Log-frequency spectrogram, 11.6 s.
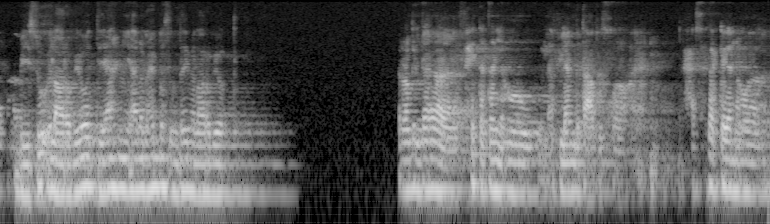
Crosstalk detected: No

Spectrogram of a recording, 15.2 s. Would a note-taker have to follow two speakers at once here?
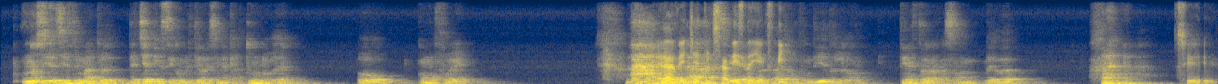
Yes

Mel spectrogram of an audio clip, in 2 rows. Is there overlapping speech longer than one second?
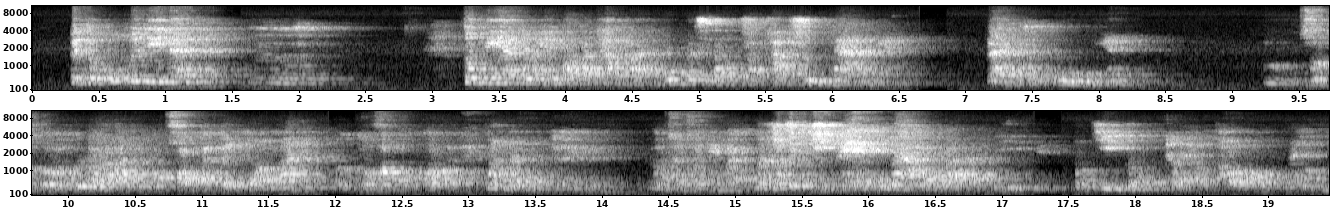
No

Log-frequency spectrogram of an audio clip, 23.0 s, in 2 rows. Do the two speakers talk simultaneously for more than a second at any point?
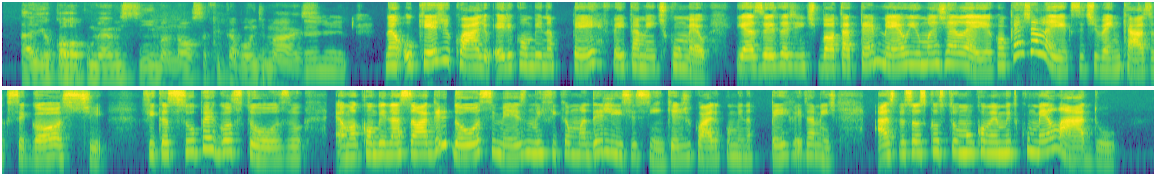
No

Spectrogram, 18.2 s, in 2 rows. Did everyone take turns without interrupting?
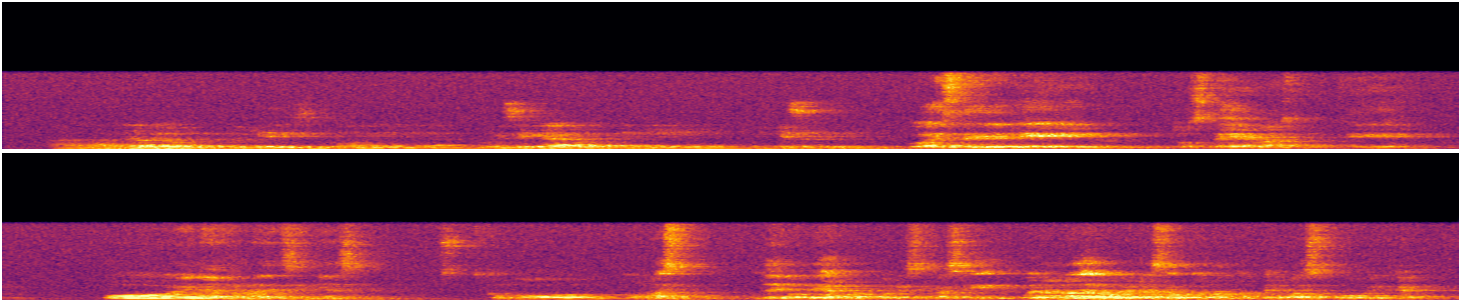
Yes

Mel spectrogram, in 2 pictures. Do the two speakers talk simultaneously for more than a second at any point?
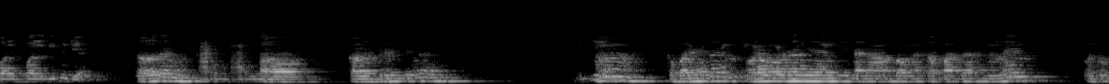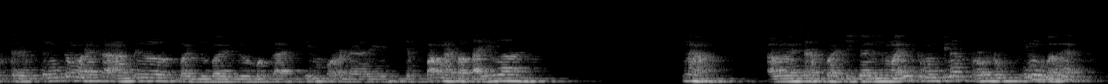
Yes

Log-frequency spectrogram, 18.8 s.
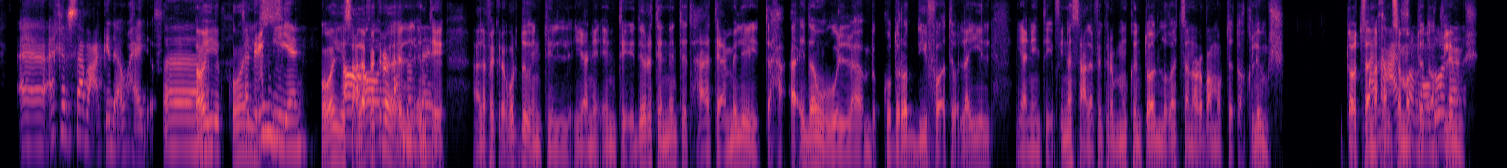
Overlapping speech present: Yes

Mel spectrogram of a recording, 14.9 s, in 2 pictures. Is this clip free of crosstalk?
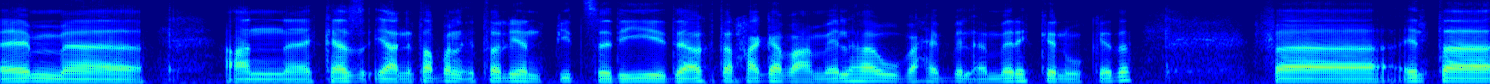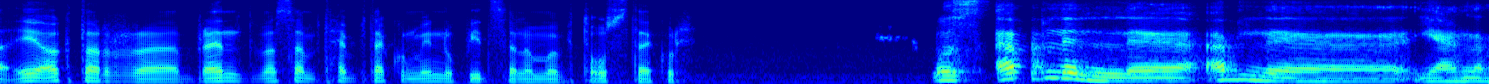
Yes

